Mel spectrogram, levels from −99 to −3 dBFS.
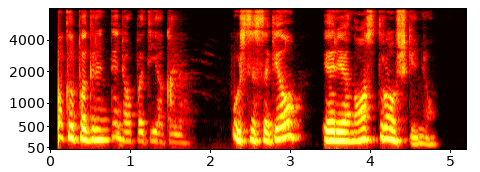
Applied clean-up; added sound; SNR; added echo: neural mask model DeepFilterNet 3.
